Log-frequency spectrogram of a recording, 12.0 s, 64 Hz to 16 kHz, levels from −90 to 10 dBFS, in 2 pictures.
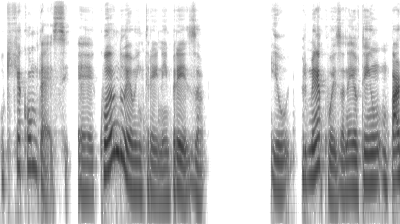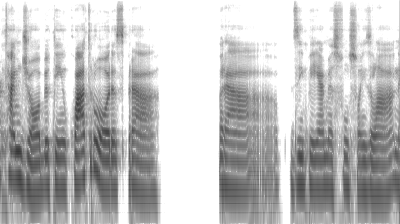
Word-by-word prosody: o 195 - -12
que - - -12
que 265 - -1
acontece, 265 -1 -4
eh, 140 -1 -5
quando 320 +9 +7
eu 155 -4 +3
entrei 145 -2 -4
na - - -5
empresa, 140 +1 0 1.0
eu 150 -1 -3 0.2
primeira 205 +7 +4
coisa, 140 0 -3
né, 150 +1 -1
eu 155 -1 +2
tenho 180 +3 +2
um 190 -2 -3
part-time 200 +1 +4
job, 155 -2 -1
eu 165 - -4
tenho 160 -1 -3
4 190 - +4
horas 155 -2 +1
pra 145 -3 -4 0.9
pra 160 +2 -5 0.2
desempenhar 160 -1 -3
minhas 160 -1 -6
funções 150 -3 -6
lá 140 +3 -3
na 180 - -5
160 Hz, 150 wpm, -23 LUFS, 150-185 Hz, 1.0 s, quando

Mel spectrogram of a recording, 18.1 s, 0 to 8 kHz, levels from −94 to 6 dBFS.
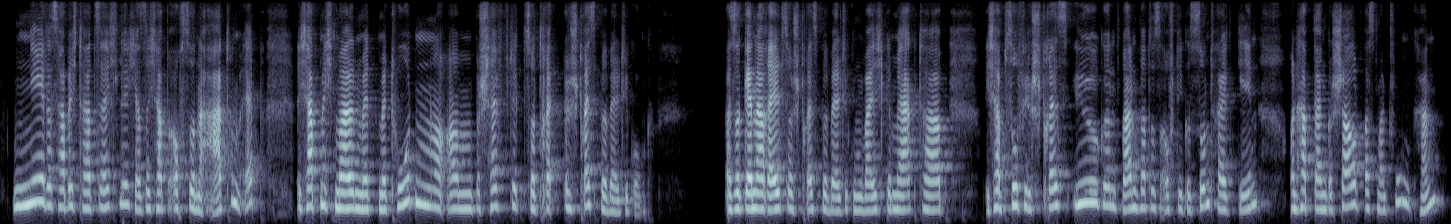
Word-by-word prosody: Ne, 265 +6 +5
das 250 -2 -3
habe 230 +1 0
ich 240 - -6
tatsächlich. 225 +3 -3
Also, 195 +2 -3
ich 215 0 -6
habe 210 0 -1
auch 215 - 0
so 215 +1 -1
'ne 190 - 0
Atem 290 -3 +1
App. 300 +1 -7 0.4
Ich 215 0 -3
habe 245 +1 +5
mich 245 -1 -1
mal 215 -1 +8
mit 200 -1 +1
Methoden, 255 +7 +1 0.2
ähm, 205 0 0
beschäftigt 235 +3 -5
zur 205 -4 -2
tre 210 0 -1 0.2
Stressbewältigung. 185 - -5 0.9
Also, 210 0 +2
generell 205 -1 +7
zur 210 0 -3
Stressbewältigung, 195 -2 -4
weil 180 0 +1
ich 195 0 -9
gemerkt 195 -1 0
habe, 195 0 +1 0.5
ich - - -7
habe 220 -1 +1
so 250 +2 +3
viel 230 -4 -2
Stress, 230 +2 -2
irgendwann 250 -7 +1
wird 220 0 -4
es 220 -1 -7
auf 195 +2 -8
die 205 - -8
Gesundheit 195 -1 -3
gehen 210 +8 -4 0.3
und 215 -1 -2
habe 225 -1 +1
dann 200 -1 0
geschaut, 230 +7 -1
was 220 0 -6
man 185 -2 -7
tun 295 +4 -4
kann. 260 - -4
215 Hz, 170 wpm, -22 LUFS, 200-240 Hz, 0.9 s, mal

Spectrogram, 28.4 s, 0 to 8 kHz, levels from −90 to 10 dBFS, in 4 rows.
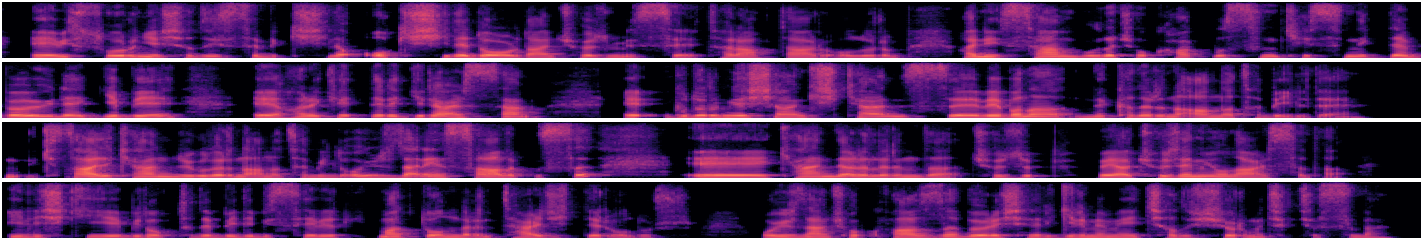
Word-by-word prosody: eee, 115 -1 +5
bir 120 - +2
sorun 135 +3 +2
yaşadıysa 130 +4 -2
bir - - -12
kişiyle - - -2
o - - +2
kişiyle - - +3
doğrudan 105 -1 +4
çözmesi - - -4
taraftarı 100 0 -2
olurum. 100 +1 -5 0.3
Hani, 125 -2 +3
"Sen 140 -1 +1
burada 135 +3 +3
çok 150 - -5
haklısın, 135 +2 -3
kesinlikle 145 +2 -2
böyle," 145 +3 +5
gibi, 130 -1 +1 0.3
eee, 110 - +5
hareketlere 150 +6 0
girersem, 155 +6 +1 0.5
eee, 445 -1 +3
bu 175 - -4
durumu 215 -1 +4
yaşayan 200 -1 +2
kişi 195 - -3
kendisi 145 -6 0
ve 110 +4 +6
bana 145 +2 +4
ne 130 +1 -6
kadarını 130 -5 -1
anlatabildi? 105 -10 -4 0.3
Ik - - -8
sadece 130 +2 +5
kendi 130 -2 +1
duygularını 120 -2 +1
anlatabildi. 105 0 -6
O - - 0
yüzden 200 -3 0
en - - +2
sağlıklısı, - - +1 0.4
eee, 115 -1 +5
kendi 130 +1 +2
aralarında 105 -2 0
çözüp - - -7 0.2
veya 115 0 +7
çözemiyorlarsa 120 -4 0
da - - -13 0.4
ilişkiyi 115 0 -3
bir 115 - -4
noktada 110 -1 -4
belli 110 0 -3
bir - - -7
seviyede 110 0 -3
tutmak 125 +3 -3
da - - +3
onların 100 +2 -2
tercihleri 100 -1 -3
olur. - - -12 0.3
O 110 - 0
yüzden 115 0 +1
çok - - -7
fazla 105 +6 +1
böyle 110 -2 +5
şeylere 115 +2 -3
girmemeye 105 -2 -3
çalışıyorum 95 -3 -3
açıkçası 95 - -7
ben. 105 +2 -12
125 Hz, 150 wpm, -27 LUFS, 110-140 Hz, 0.5 s, veya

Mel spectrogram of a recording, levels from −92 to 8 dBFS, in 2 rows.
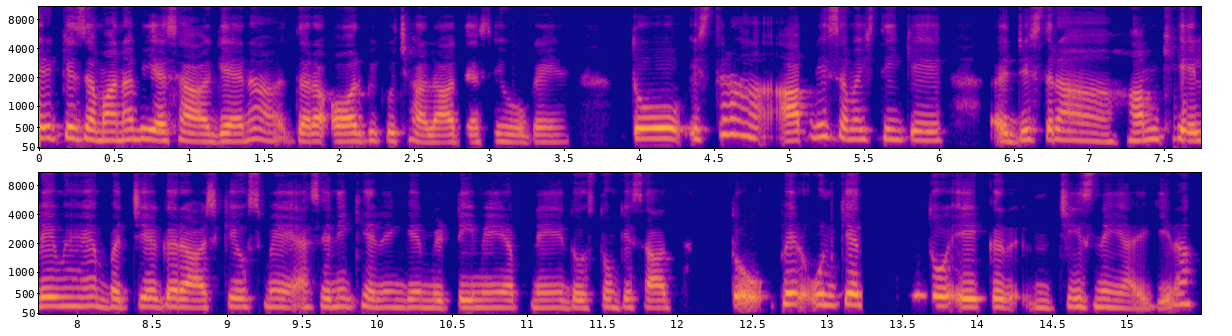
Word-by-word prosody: के 260 - +5
ज़माना 225 -2 +2
भी 235 -1 +4
ऐसा 195 +1 +1
आ 175 - +2
गया 185 +1 +1
है 180 - -1
ना, 225 -4 -5 0.2
ज़रा 185 0 +3 0.2
और 185 0 +4
भी 205 - -4
कुछ 195 +2 -5
हालात 165 0 -1
ऐसे 175 +2 -7
हो 165 -2 -3
गए 170 0 -3
हैं। 170 +1 -13 0.4
तो - - +8
इस - - -3
तरह 340 -5 -1 0.2
आप 205 +5 +2
नहीं 285 - 0
समझती 230 -2 -3
के 200 -2 -4
जिस 225 +1 -2
तरह 230 -1 +1 0.4
हम 205 +3 0
खेले 215 -3 +3
हुए 215 0 +1
हैं 210 -2 -4
बच्चे 190 +2 -1
अगर 195 0 +1
आज 175 0 -2
के 200 - 0
उसमें 195 0 -4
ऐसे 190 +2 -3
नहीं 195 0 -4
खेलेंगे 185 -3 -4
मिट्टी 170 +1 -1
में, 175 0 -3
अपने 175 0 -6
दोस्तों 175 +2 -4
के 185 +1 -5
साथ 175 -2 -2 0.4
तो 450 -1 +4 0.2
फिर - - +6
उनके 245 - +4 0.5
तो 440 -1 +6
एक 390 -2 +4
रे 380 - -3
चीज़ 195 -1 -3
नहीं 180 -2 -3
आएगी - - -5
ना? 260 +1 -3
200 Hz, 210 wpm, -23 LUFS, 180-235 Hz, 0.5 s, तो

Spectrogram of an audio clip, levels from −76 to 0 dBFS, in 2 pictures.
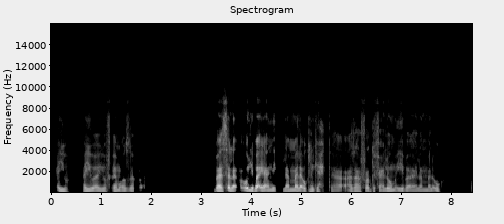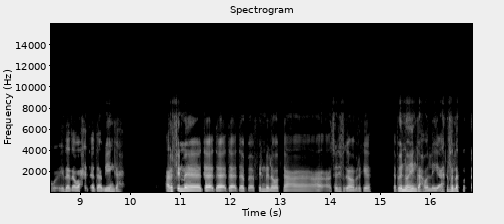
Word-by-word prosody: أيوه، 170 -10 -7 0.3
أيوه، 140 -3 -4
أيوه، 125 -1 -8
فاهم 130 +1 -10
قصدك، 110 -1 -10
آه. - - -20 1.4
بس 150 0 +4
ل 150 -1 +4
قُل 205 +7 +1
لي 210 - +2
بقى 195 - +5
يعني 130 +5 -2
لمّا 140 -2 -4
لقوك 155 +5 -2
نجحت، 155 +1 -10
عايز 135 +8 -11
أعرف 145 -3 -8
رد 145 -1 -7
فعلهم 125 +1 -8
إيه؟ 120 -2 -8
بقى 100 -1 -11
لمّا 100 0 -13
لقوك 145 +7 -12 0.5
وإيه - - -11
ده! - - +1
ده - - -1
واحد - - -1 0.2
ده 130 - +2
بينجح، 155 +6 -3 0.8
عارف 165 - +4
فيلم 185 -1 +5 0.4
ده 135 +1 +8
ده 140 -1 +5
ده 140 0 +2
ده 140 0 0
ب 140 - -16
الفيلم 150 +4 -4
اللي 140 -3 +1
هو 145 +2 +2
بتاع 110 -6 -5
صعيدي 140 +2 -6
في 135 - -13
الجامعة 135 -1 +1
الأمريكية؟ 125 +2 -5 0.4
ده - - -4
باينه 190 +5 +6
هينجح 180 -5 +3
والّا 125 0 -2
إيه، 135 +1 0
عارف 175 +5 -3
اللي 170 -2 +4
هو - - -9
140 Hz, 185 wpm, -24 LUFS, 125-150 Hz, 1.4 s, ده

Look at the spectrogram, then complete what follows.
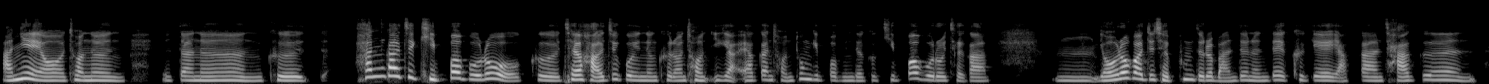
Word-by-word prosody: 아니에요. 185 -4 +4
저는 185 -3 -1 0.4
일단은 185 -2 -2
그 180 -3 +1 0.2
으 - - -18 0.3
1 360 +3 +2
가지 370 -5 +7
기법으로 230 - +3
그 180 -4 -2
제가 220 +2 +5
가지고 210 +3 0
있는 185 -1 -4
그런 180 -1 -5
전 195 -2 -3
이게 190 0 -5
야 - - -4
약간 200 +3 -4
전통 200 +6 -5
기법인데 180 -5 -8
그 185 +3 -16
기법으로 200 -1 0
제가 165 -1 -5 0.7
음 175 -1 -7
여러 215 +11 +6
가지 240 -5 +4
제품들을 195 0 -1
만드는데 175 +4 -5
그게 180 -3 -3
약간 175 +3 -4
작은 190 0 -3
185 Hz, 260 characters per minute, -24 LUFS, 180-215 Hz, 0.7 s, 가지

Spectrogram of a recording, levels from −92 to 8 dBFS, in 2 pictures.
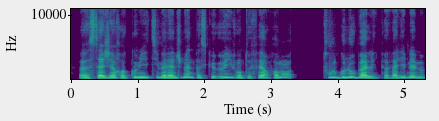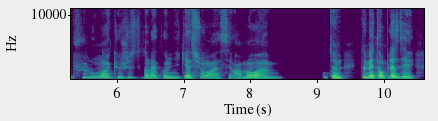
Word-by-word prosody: heu, 185 -1 +2
stagiaire, 200 +2 +2
community 215 0 -1
management», 215 +3 +2
parce 205 -1 -6
qu'eux 210 +2 -6
ils 230 - -1
vont 205 -2 -2
te 200 +1 -10
faire 205 0 0
vraiment 210 +4 -3 0.5
tout 250 - -8
le 240 - +1
global. 220 -1 +3
Ils 180 -1 -9
peuvent 190 +1 -6
aller 195 +2 -1
même 210 -2 -2
plus 225 +3 -9
loin 220 +1 -1
que 220 -2 -9
juste 225 +4 -12
dans 205 - -1
la 200 0 -1
communication 200 +1 -3
hein, 190 0 -6
c'est 185 +1 -13
vraiment, 190 +3 +1
hem, 175 +4 -4 0.7
te 200 - +3 0.4
te 230 - +1
mettre 205 0 +6
en 200 - +6
place 220 +1 +5
des, 190 -2 +1
205 Hz, 200 wpm, -23 LUFS, 195-215 Hz, 0.7 s, mettre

